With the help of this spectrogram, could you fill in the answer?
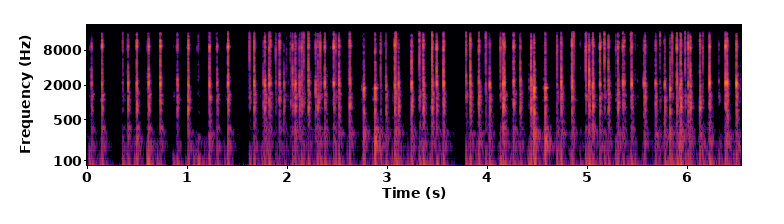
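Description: Fingernails type quickly on a transparent clear acrylic mechanical keyboard with clear keycaps, producing a dense run of sharp, clicky key taps with a soft low thump beneath each press. The taps are bright and short with almost no ring, and come in a steady flurry broken by a couple of brief pauses.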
